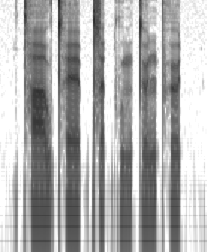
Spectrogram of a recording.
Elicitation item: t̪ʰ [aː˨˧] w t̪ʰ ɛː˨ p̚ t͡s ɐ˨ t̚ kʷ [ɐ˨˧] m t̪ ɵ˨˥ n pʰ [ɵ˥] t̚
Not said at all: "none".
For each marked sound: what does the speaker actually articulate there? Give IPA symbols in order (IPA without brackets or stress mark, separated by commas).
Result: aː˨˧, ɐ˨, ɵ˥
